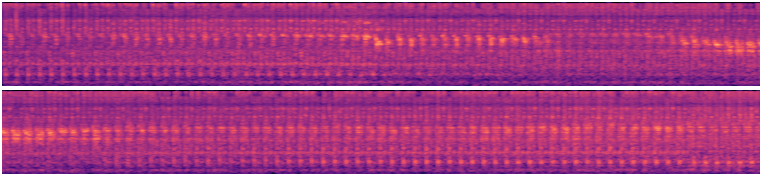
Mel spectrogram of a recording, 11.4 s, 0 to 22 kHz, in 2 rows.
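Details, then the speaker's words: High-mileage ex-police BMW G31 5 Series Touring at first start, near operating temperature; fast even chattering tick nearly four a second over idle, coming and going; owner suspects pulley bearings, unconfirmed. "There are some really weird sounds coming out from this engine, man."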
